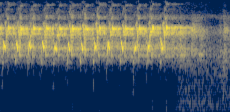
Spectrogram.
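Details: Lovebird repeating clear, bright two-part chirps in an even rhythm, roughly six per second, for two seconds before the sound fades away.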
